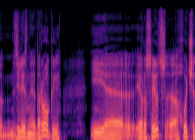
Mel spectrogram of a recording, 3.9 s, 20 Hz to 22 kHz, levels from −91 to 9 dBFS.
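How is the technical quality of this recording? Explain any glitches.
The speech quality drops for a stretch. From 0.95 s to 2.95 s the quality suddenly drops, with codec artefacts rising, then snaps back without any gap. This is an adaptive stream switching to a lower bitrate for two seconds when the connection slowed, then recovering. The character of the change fits a step down from roughly 96 kbit/s AAC to a 32 kbit/s HE-AAC version.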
